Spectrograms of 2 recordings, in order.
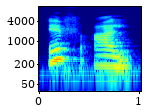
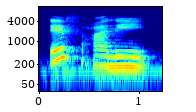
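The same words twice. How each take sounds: First: افعل said as efal, no final vowel; masculine command form. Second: افعلی said as efali, with a long final i; feminine command form. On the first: Teacher tells a boy to do it, saying افعل plainly as efal. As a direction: end افعل short on the consonant, efal. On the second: Teacher tells a girl to do it, adding the final i in افعلی. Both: Shown as a demonstration.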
